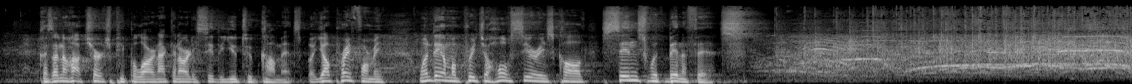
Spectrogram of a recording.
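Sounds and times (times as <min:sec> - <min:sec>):
speech: 0:00.4 - 0:07.6
laughter: 0:03.2 - 0:05.0
church audience clapping: 0:07.6 - 0:11.3.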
